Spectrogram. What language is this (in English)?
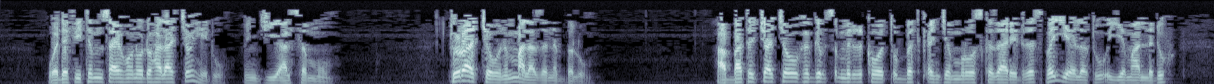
Amharic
